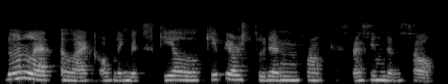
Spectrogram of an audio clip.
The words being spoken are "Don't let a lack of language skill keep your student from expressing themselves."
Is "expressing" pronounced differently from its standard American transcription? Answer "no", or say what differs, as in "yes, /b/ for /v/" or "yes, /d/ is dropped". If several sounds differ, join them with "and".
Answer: no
